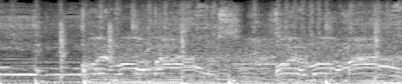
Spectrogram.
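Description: A loud hip-hop track plays with a booming bass line, punchy beats repeating roughly every half second, and warbling synth or vocal melodies sliding over the top, with no talking.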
